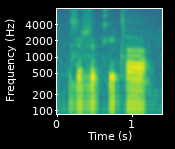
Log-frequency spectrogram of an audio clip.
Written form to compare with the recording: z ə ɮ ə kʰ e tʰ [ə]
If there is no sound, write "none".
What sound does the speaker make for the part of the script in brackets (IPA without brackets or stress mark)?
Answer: a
